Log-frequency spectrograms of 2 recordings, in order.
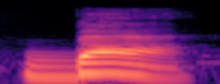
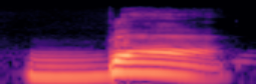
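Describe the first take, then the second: First: It is said light, with the mouth stretched. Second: It is said light, with the mouth stretched.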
